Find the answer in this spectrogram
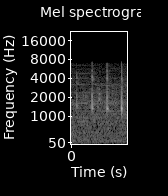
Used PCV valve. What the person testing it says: you can hear as i shake it you can hear it rattling but it's very sluggish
